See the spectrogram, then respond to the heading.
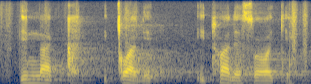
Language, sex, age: South Ndebele, male, 19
